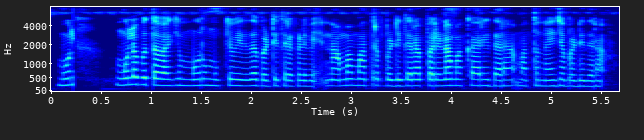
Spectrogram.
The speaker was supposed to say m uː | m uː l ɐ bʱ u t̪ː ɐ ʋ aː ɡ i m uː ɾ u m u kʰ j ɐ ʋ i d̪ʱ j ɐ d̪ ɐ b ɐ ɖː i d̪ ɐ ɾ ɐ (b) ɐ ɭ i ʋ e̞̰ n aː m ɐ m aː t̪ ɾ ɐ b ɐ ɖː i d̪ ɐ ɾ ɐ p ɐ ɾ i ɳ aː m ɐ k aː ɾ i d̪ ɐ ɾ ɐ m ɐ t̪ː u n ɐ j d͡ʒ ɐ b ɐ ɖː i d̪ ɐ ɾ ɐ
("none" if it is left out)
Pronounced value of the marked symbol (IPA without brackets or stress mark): ɡ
